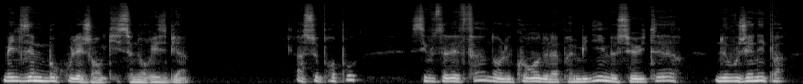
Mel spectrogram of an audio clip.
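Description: A sinister aristocratic vampire count , as a male reader puts him on, speaks in a dark, husky voice. He talks slowly and insinuatingly, lingering over every word about blood. It is a dramatic reading of a story. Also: on the high side, voice pushed up. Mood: sly courtesy. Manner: slow, insinuating, dwells on blood.

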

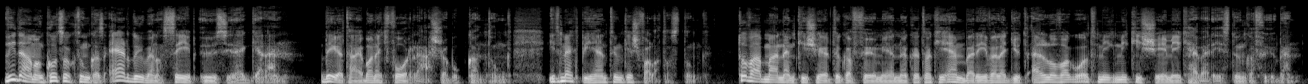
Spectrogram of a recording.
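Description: Gravelly-voiced male audiobook narrator. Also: deep voice, very animated, no echo, studio quality. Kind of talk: scripted narration.

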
